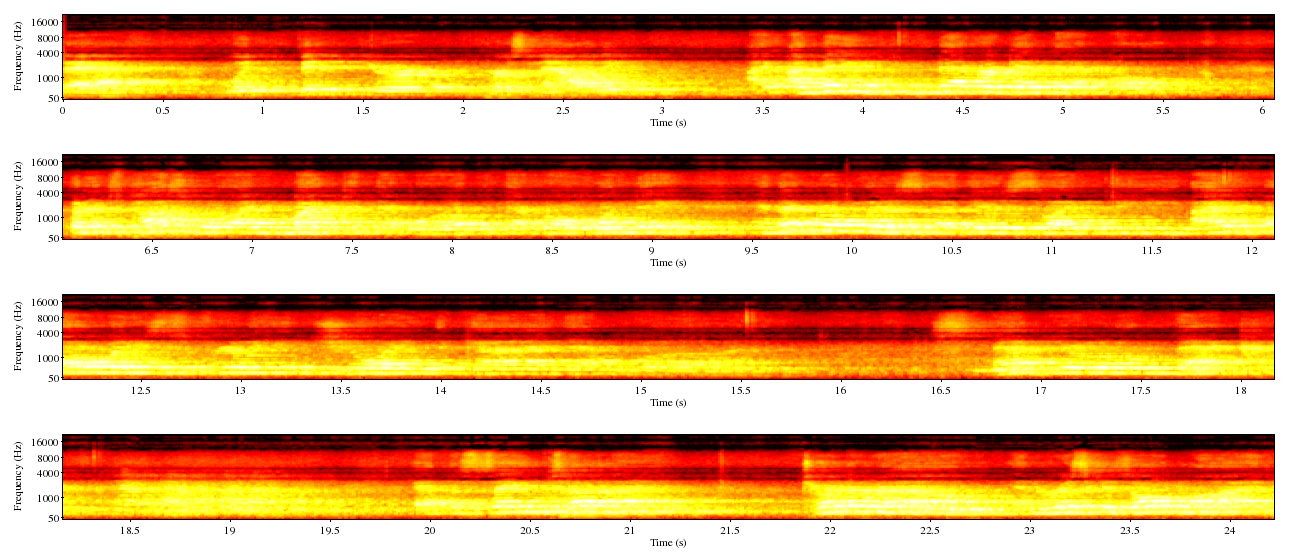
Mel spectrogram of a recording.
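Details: Adult male with one vocal cord bowed and one paralyzed after a childhood clothesline injury to the neck, present ever since; unilateral vocal fold paralysis with breathy, rough voice.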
